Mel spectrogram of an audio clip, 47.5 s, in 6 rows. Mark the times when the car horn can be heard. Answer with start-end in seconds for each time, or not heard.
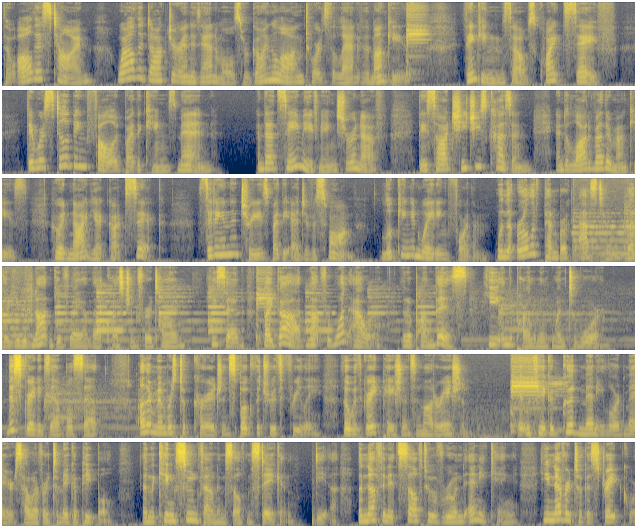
4.2-5.3, 25.9-27.1, 37.2-38.8.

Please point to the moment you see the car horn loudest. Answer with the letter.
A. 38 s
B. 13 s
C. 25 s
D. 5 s
A.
